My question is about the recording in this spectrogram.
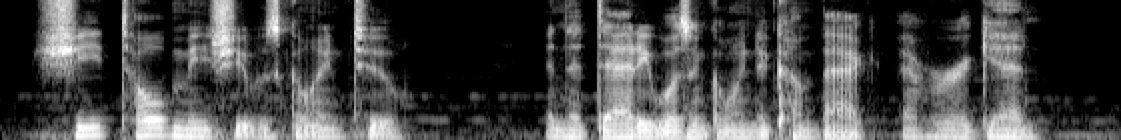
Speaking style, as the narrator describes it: Layla said, her voice breaking towards the end

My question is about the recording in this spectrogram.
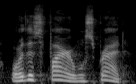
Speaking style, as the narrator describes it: shouted Averall

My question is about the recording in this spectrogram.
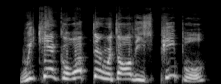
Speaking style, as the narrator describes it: Ricardo yelled in near panic

